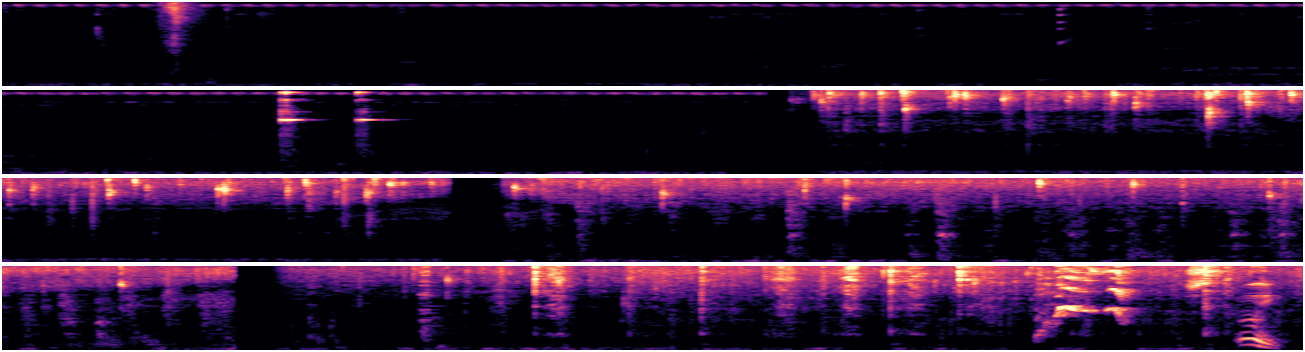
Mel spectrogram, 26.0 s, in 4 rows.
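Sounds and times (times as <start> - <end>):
food sizzling in hot oil: 10.4 - 26.0.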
